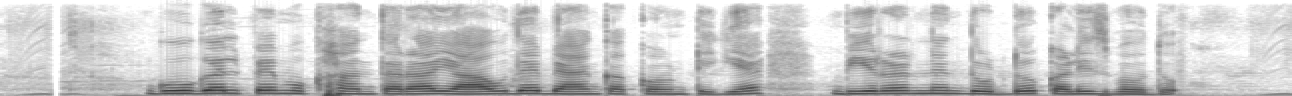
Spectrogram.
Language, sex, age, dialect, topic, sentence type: Kannada, female, 31-35, Mysore Kannada, banking, statement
